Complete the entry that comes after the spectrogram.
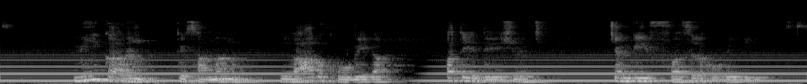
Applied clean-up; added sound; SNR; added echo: none; Wind instrument, woodwind instrument; 4 dB; reverberation time 0.6 s.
